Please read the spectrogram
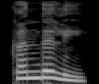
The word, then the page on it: ಕಂದೀಲು: kandīlu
